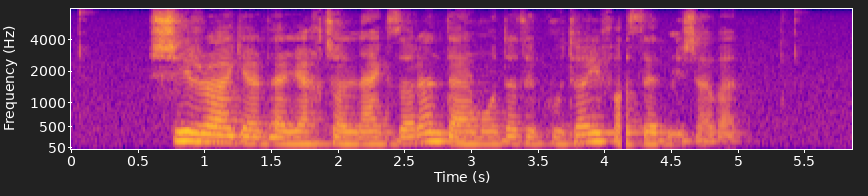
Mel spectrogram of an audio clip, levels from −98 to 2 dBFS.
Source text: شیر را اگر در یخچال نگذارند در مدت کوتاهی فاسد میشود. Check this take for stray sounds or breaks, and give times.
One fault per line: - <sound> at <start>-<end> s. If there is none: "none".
- dropout at 4.1-4.2 s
